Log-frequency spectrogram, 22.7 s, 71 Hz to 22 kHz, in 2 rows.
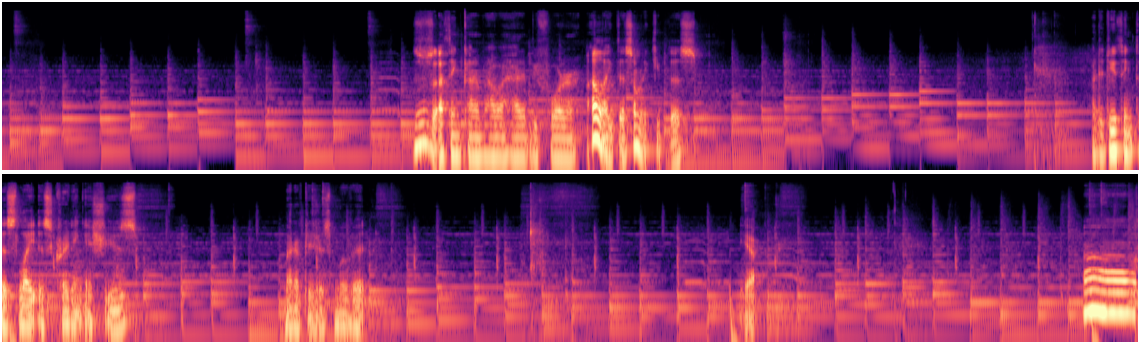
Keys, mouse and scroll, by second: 0.5 r, 2.4 g, 4.8-5.9 scroll up 5, 6.2 scroll down 2, 7.5 scroll up 2, 8.1 space, 9.0 space, 9.6 scroll up 2, 9.8-10.2 middle drag, 10.5 shift+middle drag, 10.9 scroll up 1, 12.0-12.3 scroll down 7, 13.1 click, 13.5 middle click, 14.4 click, 15.3 middle click, 15.8 middle click, 16.6 KP_Decimal, 17.1 scroll down 2, 17.4 middle click, 17.8 g, 19.0 middle click, 19.1 scroll down 2, 19.4 middle click, 19.8 g.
